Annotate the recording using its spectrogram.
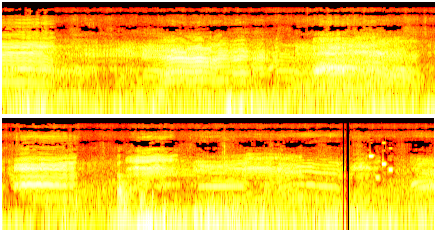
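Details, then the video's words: Several sheep in Vermont, met during deliveries, bleat as they follow a walking person and want to join; long harmonic, wavering bleats overlap one another almost continuously, with low rumbling background noise. "Walking with the sheep 🐑 talking wanting to join me"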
